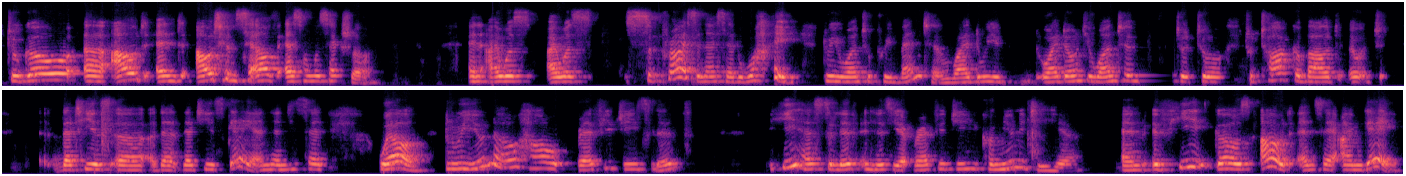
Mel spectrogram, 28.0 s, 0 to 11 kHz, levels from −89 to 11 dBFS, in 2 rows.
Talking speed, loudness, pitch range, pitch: 165 wpm, -21 LUFS, 185-240 Hz, 205 Hz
